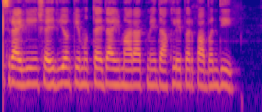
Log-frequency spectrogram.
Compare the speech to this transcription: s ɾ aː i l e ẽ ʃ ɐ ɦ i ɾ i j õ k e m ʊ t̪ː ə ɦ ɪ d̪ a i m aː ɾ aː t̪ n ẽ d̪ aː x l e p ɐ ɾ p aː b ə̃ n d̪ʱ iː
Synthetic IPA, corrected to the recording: s ɾ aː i l i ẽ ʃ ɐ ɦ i ɾ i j õ k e m ʊ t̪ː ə ɦ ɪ d̪ a ɪ m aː ɾ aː t̪ m ẽ d̪ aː x l e p ɐ ɾ p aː b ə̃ n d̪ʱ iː

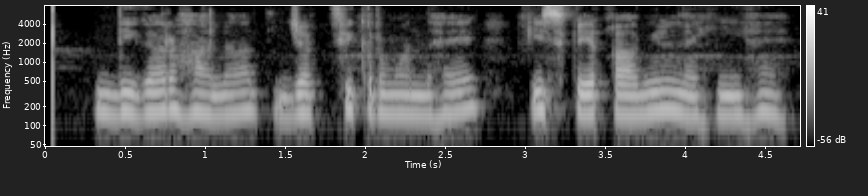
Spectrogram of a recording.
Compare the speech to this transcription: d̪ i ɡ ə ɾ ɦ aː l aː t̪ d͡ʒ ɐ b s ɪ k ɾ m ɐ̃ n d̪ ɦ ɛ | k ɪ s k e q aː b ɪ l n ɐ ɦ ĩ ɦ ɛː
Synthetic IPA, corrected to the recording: d̪ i ɡ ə ɾ ɦ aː l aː t̪ d͡ʒ ɐ b f ɪ k ɾ m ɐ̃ n d̪ ɦ ɛ | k ɪ s k e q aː b ɪ l n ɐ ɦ ĩ ɦ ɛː

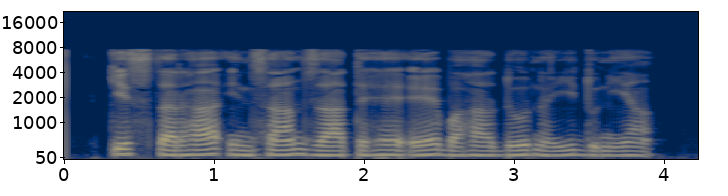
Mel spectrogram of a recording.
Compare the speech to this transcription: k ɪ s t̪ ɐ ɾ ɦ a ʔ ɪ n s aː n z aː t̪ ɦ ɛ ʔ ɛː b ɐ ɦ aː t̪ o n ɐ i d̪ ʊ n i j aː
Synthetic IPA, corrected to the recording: k ɪ s t̪ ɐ ɾ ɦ a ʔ ɪ n s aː n z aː t̪ ɦ ɛ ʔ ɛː b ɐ ɦ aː d̪ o n ɐ i d̪ ʊ n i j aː

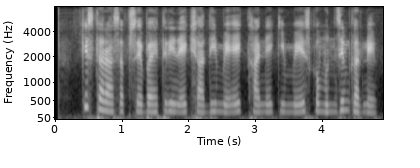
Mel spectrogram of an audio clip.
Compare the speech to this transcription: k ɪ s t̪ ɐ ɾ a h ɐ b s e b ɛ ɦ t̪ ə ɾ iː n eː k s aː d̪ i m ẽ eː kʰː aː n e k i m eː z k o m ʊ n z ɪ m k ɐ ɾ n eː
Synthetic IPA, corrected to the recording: k ɪ s t̪ ɐ ɾ a s ɐ b s e b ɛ ɦ t̪ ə ɾ iː n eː k ʃ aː d̪ i m ẽ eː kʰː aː n e k i m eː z k o m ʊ n z ɪ m k ɐ ɾ n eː

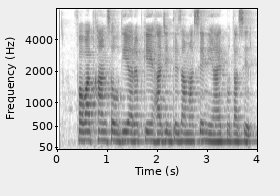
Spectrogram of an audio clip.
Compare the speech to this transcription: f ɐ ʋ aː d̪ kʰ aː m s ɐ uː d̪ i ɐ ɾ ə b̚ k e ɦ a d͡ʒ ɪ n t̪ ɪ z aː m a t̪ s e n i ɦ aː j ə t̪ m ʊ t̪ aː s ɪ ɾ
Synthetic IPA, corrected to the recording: f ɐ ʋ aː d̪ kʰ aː n s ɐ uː d̪ i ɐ ɾ ə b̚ k e ɦ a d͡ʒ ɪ n t̪ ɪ z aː m a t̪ s e n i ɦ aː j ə t̪ m ʊ t̪ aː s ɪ ɾ

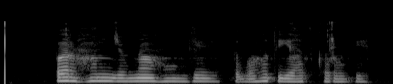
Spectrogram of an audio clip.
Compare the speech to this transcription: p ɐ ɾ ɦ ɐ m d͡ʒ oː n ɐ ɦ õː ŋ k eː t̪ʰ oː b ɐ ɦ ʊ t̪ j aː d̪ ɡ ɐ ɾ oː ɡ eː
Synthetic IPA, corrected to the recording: p ɐ ɾ ɦ ɐ m d͡ʒ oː n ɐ ɦ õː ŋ ɡ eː t̪ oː b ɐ ɦ ʊ t̪ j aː d̪ k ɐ ɾ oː ɡ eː

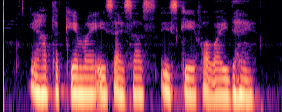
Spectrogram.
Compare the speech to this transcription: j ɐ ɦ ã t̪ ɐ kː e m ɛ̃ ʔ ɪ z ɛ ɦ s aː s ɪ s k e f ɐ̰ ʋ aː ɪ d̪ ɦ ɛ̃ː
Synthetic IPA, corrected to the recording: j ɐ ɦ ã t̪ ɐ kː e m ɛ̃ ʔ ɪ s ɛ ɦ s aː s ɪ s k e f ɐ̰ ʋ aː ɪ d̪ ɦ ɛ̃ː

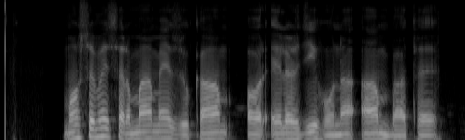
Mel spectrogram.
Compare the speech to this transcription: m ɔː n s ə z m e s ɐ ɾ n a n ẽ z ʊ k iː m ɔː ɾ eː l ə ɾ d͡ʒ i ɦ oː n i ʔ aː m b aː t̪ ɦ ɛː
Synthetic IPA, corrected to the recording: m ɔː s ə m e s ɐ ɾ m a m ẽ z ʊ k aː m ɔː ɾ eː l ə ɾ d͡ʒ i ɦ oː n a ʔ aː m b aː t̪ ɦ ɛː

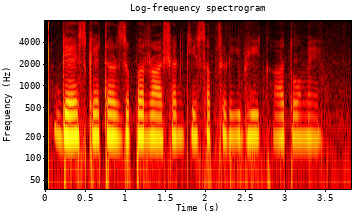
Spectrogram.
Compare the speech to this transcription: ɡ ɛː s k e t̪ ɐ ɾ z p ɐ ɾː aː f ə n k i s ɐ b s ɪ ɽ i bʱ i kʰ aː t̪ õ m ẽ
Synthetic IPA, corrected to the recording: ɡ ɛː s k e t̪ ɐ ɾ z p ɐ ɾː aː ʃ ə n k i s ɐ b s ɪ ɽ i bʱ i kʰ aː t̪ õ m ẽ

